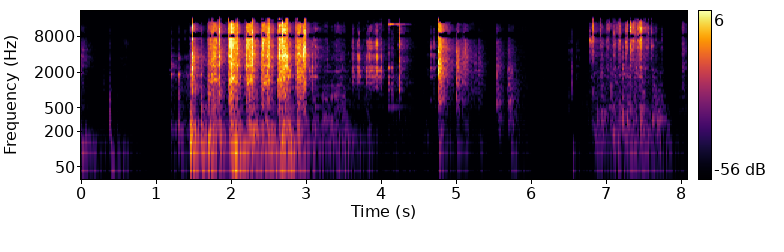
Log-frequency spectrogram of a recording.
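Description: Impact driver hammering in rapid clicking bursts as it backs out the mounting screws of a wall-mounted fire alarm horn strobe: one long burst about a second in and a shorter one near the end, with a few loose clicks and a knock between them.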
